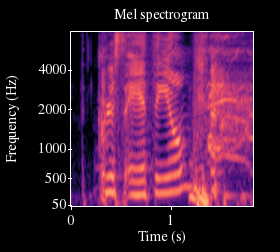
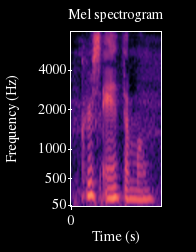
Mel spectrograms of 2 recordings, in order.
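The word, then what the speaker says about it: chrysanthemum: we talked about what's the name of it Chris antheum for November and then August is a gladiolus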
